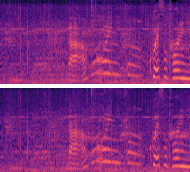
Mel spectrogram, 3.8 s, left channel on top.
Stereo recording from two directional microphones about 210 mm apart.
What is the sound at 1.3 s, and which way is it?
Speech, 35° right (ahead or behind).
